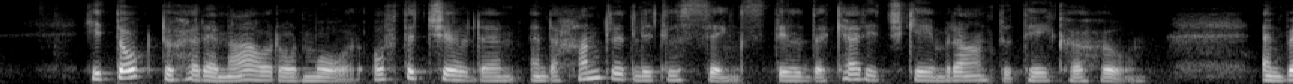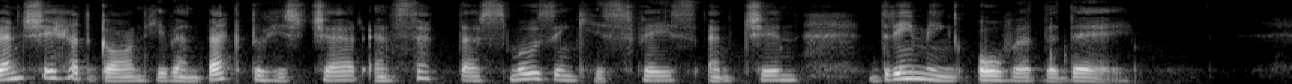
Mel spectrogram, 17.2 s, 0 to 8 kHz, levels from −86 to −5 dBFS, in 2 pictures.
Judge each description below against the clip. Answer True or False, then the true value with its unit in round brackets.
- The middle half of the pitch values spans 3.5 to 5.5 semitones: True (4.2 semitones)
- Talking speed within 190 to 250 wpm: False (165 wpm)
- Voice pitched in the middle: True (155 Hz)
